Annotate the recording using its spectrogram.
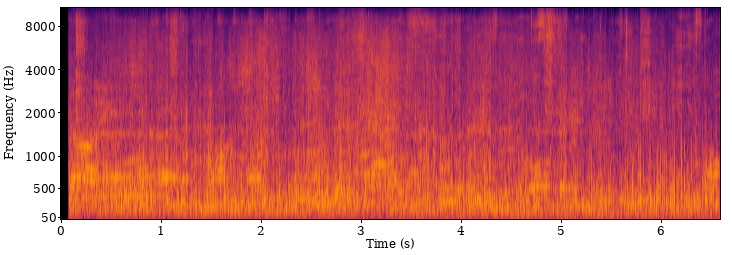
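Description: Two drift cars' engines revving hard in a tandem run, the pitch climbing and dropping over and over.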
